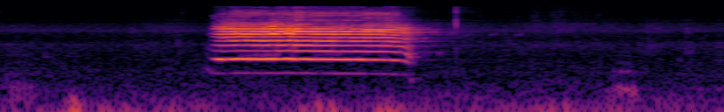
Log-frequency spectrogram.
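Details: A kid goat utters a single strong bleat of about one second, steady and bright with a slight tremble, set against quiet low-pitched background noise.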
